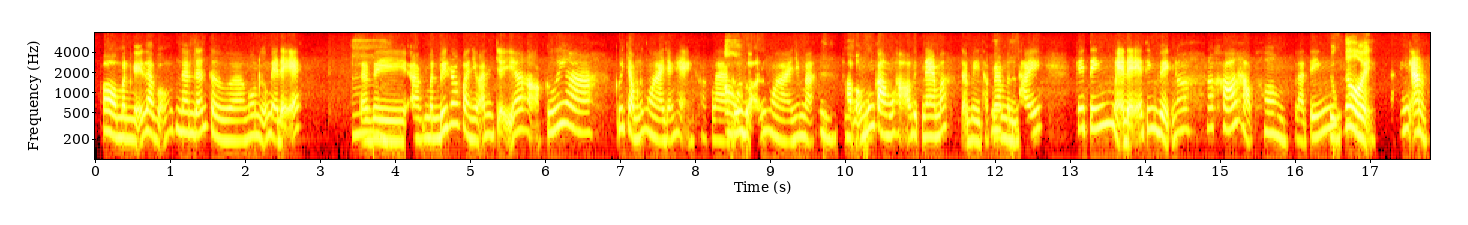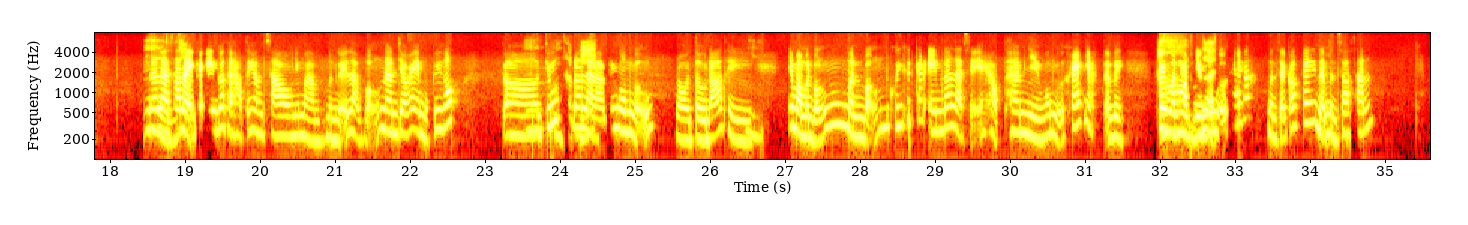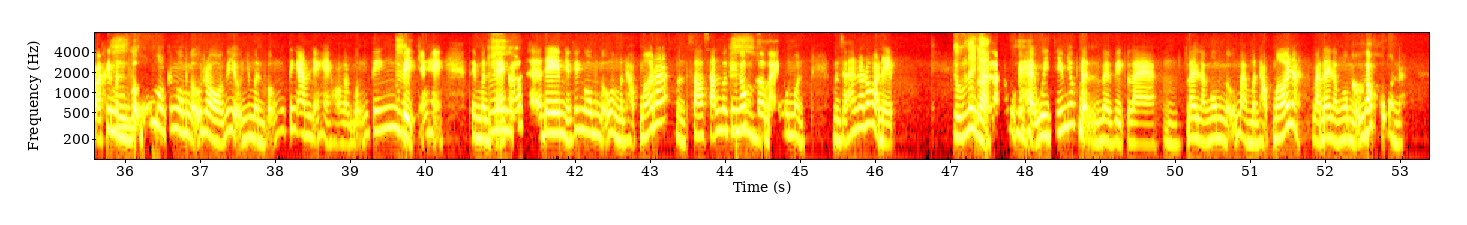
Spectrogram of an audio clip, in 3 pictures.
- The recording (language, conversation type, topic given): Vietnamese, podcast, Ngôn ngữ mẹ đẻ ảnh hưởng đến cuộc sống của bạn như thế nào?
- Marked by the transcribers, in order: static; tapping; distorted speech; "lý" said as "ný"; mechanical hum; other background noise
